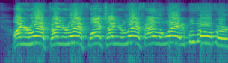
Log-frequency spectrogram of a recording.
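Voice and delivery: very high, loud, repeated screaming and shouting. Retelling how passing cyclists yell at them: imitating cyclists yelling. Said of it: "You know how many times we get yelled at?".

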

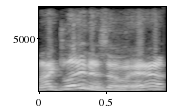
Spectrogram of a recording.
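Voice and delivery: loud calling out. Playing one of the boys calling out in a tavern: loud in-character call.

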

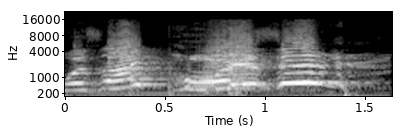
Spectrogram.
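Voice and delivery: shrill, very high, very loud yelling. Recounting getting violently sick, acting out the speaker's own words: retelling a yell. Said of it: "apparently I start yelling".

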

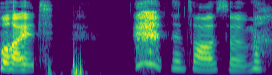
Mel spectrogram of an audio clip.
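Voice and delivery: loud, excited, delighted outburst.

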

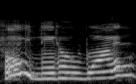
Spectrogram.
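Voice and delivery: funny, very high-pitched cartoon voice. Describing how a cartoon character used to talk, doing Scooter's funny cartoon voice. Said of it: "he used to talk like".

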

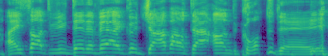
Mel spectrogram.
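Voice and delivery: put-on very high pitch with German accent. Showing how he wants the player to sound: Mo Wagner with German accent. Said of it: "he actually has a German accent".

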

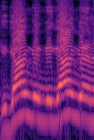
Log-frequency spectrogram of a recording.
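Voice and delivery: excited cheering.

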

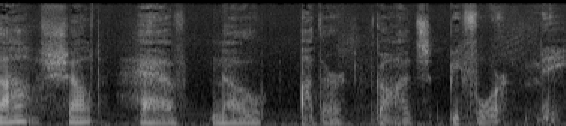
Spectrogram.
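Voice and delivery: hushed, soft, slow whisper.

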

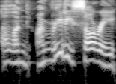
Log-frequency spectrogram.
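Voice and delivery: high-pitched, with put-on innocence. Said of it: "pretend that I didn't know what had happened".

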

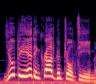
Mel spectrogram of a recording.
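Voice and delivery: put-on Russian accent, high and sing-song. Reading an email aloud, the speaker puts on a Russian accent. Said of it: "in a Russian accent".

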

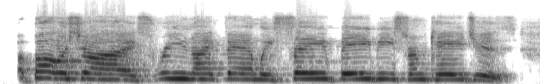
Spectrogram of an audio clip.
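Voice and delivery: put-on, high, angry shouted yell. Speaker retelling yelling out slogans after a speaker played a video: retelling a yell. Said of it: "And I yelled out".

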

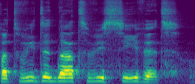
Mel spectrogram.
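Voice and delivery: horrible, poor put-on German accent. Playing a character with a put-on accent, horrible German accent. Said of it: "Don't know why I'm German for that".

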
